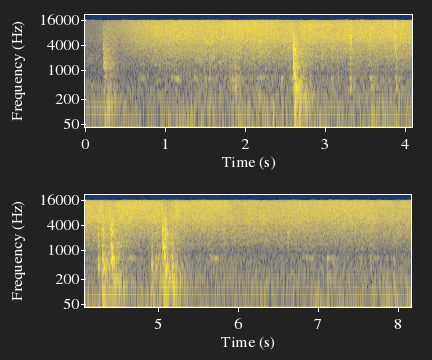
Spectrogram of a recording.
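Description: Ground beef sizzling as it browns in a nonstick frying pan while a silicone spatula stirs it. Three louder knocks of the spatula against the pan come about two and a half, four and five seconds in.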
